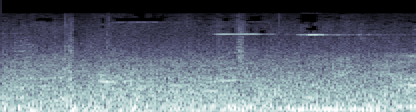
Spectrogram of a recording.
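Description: Steady city street traffic noise, a rumble of passing vehicles, with a low engine hum coming in near the end.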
